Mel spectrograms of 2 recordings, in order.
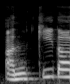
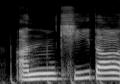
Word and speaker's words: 안기다: 니은 뒤에 나와 있지만 앉기 다 라고 발음하는 것이 아니라 피동 의 의미를 가지고 있기 때문에 안기다 가 앉기 다가 아니라 안 쥐다 라고 발음 한다는 거죠 된소리로 발음하지 않고 4동 도 간단하게 정리해보면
